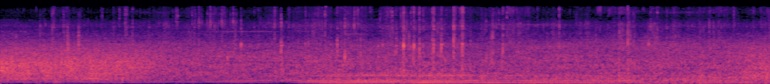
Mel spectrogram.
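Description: A railway train's low, steady engine hum sets in about three seconds in, with scattered faint clicks.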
